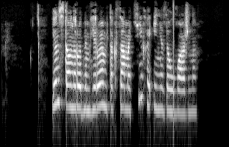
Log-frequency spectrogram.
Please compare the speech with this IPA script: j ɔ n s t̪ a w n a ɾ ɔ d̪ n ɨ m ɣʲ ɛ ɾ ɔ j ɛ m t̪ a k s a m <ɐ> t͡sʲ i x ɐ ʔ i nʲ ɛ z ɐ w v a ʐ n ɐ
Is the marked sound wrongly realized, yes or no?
no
